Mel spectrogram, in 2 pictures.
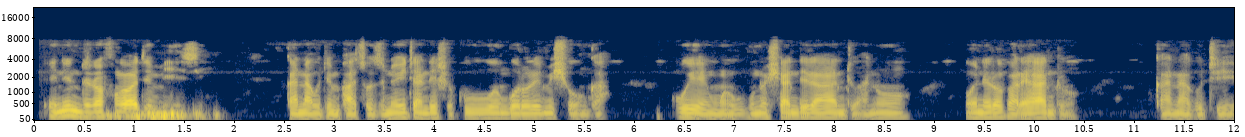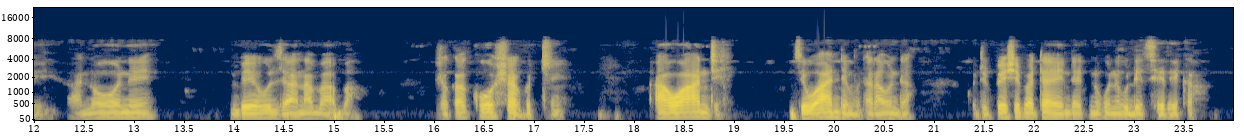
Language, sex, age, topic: Ndau, male, 25-35, health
